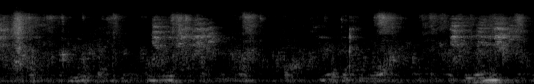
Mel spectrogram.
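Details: Monkeys DeeDee, Popeye and baby Polino as DeeDee tries to grab the baby and Popeye hugs it to escape; thin, high squeaky bursts recur roughly every second over faint low murmuring.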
